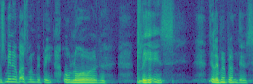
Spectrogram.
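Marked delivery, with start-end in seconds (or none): 1.3-5.1 put-on feeble voice, much quieter and slower. Urging listeners to pray with intensity, imitating a feeble prayer. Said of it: "the intensity of your desire".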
